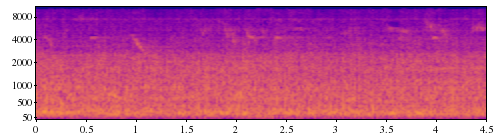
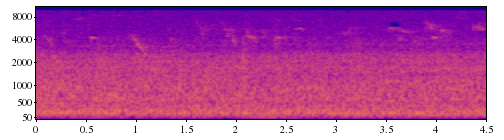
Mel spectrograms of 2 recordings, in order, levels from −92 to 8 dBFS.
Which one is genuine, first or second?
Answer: second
